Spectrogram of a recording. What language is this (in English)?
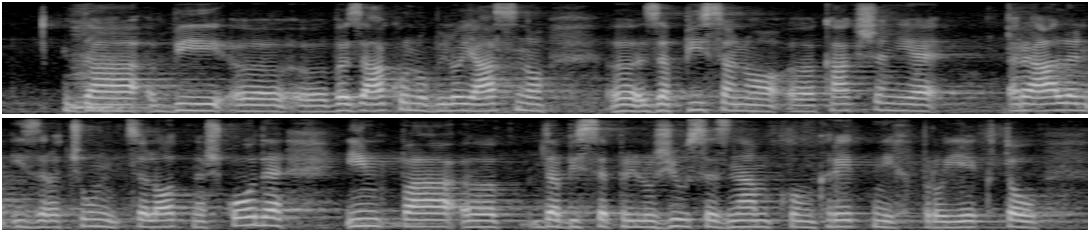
Slovenian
